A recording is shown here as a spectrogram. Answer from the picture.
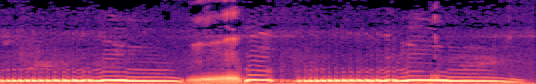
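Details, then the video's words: Spotted dove giving two low, purring coo phrases, each a rolling, pulsed note that steadies into a long hum and drops at the end, separated by a short, rougher, wavering note. "Bunyi Tekukur Jawa"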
